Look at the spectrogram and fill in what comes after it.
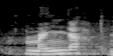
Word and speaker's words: manga: The magma. I can't say it right. – Yeah. – Whatever it is. – Manga. – Manga. Thank you. Manga.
